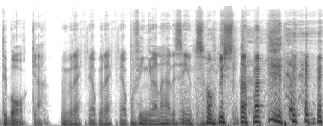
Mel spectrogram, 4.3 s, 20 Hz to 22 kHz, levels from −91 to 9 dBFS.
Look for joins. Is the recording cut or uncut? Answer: cut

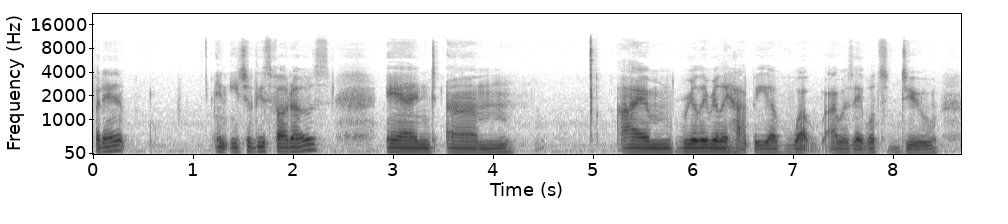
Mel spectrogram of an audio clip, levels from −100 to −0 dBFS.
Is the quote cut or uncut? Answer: cut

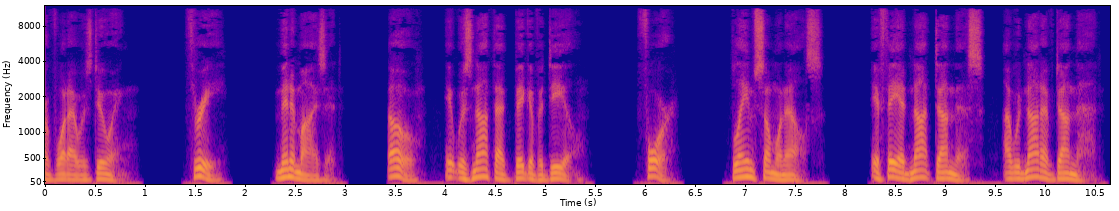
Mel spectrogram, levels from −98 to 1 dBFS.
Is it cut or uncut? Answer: uncut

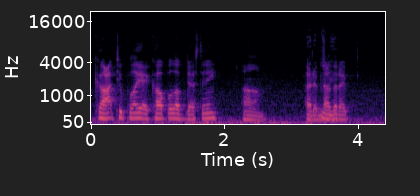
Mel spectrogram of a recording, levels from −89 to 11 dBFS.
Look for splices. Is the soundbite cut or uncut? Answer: cut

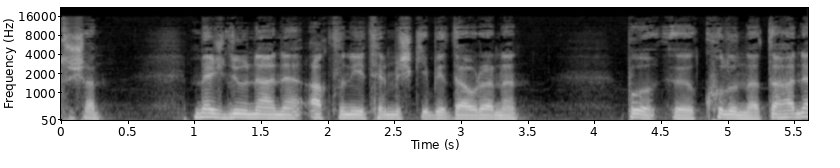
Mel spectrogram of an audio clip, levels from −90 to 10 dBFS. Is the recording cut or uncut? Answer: uncut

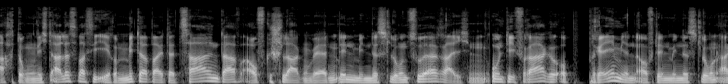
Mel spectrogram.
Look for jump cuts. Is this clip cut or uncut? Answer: cut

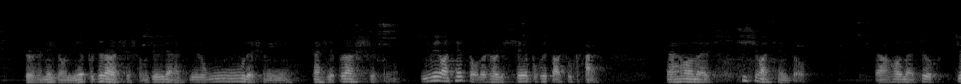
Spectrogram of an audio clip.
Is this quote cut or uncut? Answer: uncut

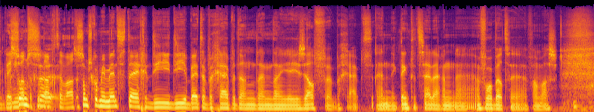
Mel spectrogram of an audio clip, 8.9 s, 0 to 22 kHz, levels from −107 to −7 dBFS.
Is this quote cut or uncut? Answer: uncut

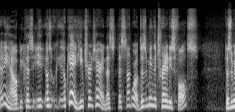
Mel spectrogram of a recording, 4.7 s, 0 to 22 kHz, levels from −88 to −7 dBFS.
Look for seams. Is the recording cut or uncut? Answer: cut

